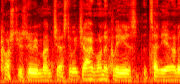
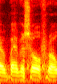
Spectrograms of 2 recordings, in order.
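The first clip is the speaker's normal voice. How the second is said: ordinary talk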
